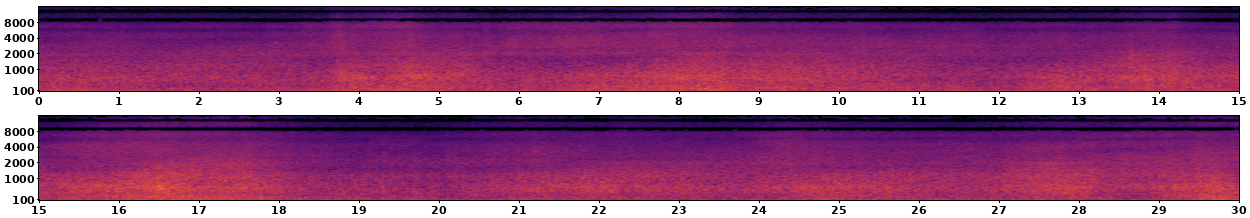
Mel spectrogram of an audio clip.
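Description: Ocean surf breaking and washing up a sandy beach, a steady rushing wash that swells every few seconds as each wave comes in.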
